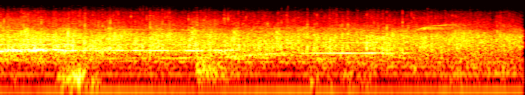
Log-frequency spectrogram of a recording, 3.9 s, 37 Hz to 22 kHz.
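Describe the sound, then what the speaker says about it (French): Audience applause at the tuSeo 2025 festival after Serge Cherubin's set, a steady wash of clapping from a crowd, distant and even, holding throughout without a break. "On applaudit très fort."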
